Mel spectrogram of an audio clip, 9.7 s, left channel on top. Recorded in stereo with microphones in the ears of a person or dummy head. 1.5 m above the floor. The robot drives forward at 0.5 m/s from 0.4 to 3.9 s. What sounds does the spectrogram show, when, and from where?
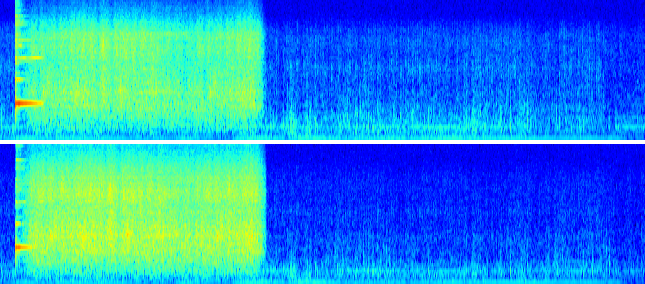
0.2 s a bell: 55° left (ahead or behind), 1.8 m; by 0.7 s 60° left (ahead or behind), 1.7 m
